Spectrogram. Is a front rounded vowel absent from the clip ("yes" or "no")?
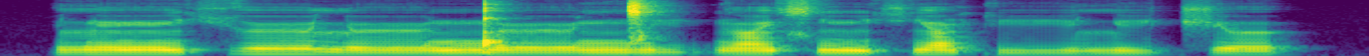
no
